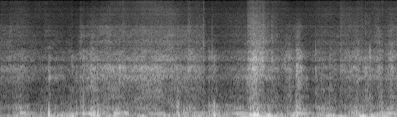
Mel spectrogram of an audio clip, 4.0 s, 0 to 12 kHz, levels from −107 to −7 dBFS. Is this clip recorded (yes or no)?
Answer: no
